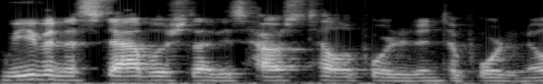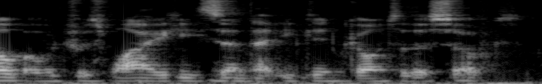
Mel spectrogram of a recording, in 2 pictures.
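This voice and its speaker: A man's voice: medium pitch, level tone, fast talker, fairly bright tone, a little hiss or hum. A man taking part in a tabletop role-playing game, bantering casually and slipping in and out of character.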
